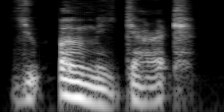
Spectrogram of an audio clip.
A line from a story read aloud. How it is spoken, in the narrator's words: said through gritted teeth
